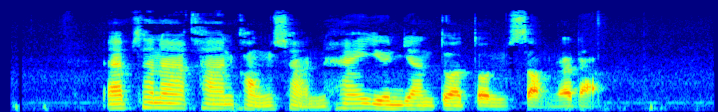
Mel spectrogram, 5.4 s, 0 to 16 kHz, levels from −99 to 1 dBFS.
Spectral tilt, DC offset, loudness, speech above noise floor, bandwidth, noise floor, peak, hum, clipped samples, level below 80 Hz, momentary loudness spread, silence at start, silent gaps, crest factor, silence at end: -5 dB/octave; under 0.1%; -30 LUFS; 34 dB; 11 kHz; -63 dBFS; -10 dBFS; none; under 0.1%; -80 dBFS; 6 LU; 0.8 s; none; 20 dB; 0.9 s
